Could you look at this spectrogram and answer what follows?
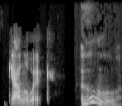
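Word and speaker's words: kalawikk: is actually Diamond but in migma it's k a l a w i k k and it is pronounced Gallo o okay yeah so I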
